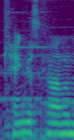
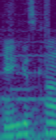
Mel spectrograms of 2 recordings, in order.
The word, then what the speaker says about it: Kangaskhan: out of this click I pronounce that Kangaskhan him like did you know i used to pronounce it Genghis Khan I'm like wait a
